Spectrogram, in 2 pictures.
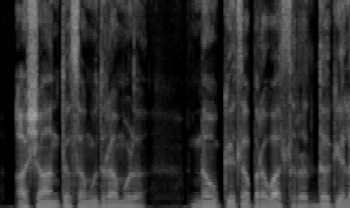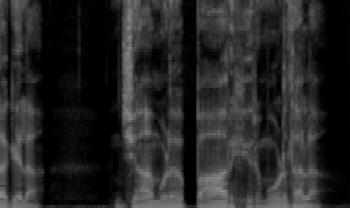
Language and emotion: Marathi, sad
